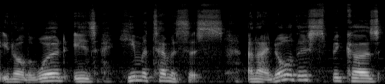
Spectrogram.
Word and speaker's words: hematemesis: extent to the internal organs, sometimes leading to, hematasis? Yeah, I think it's a hemathisis or something like that. I could not pronounce the word.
